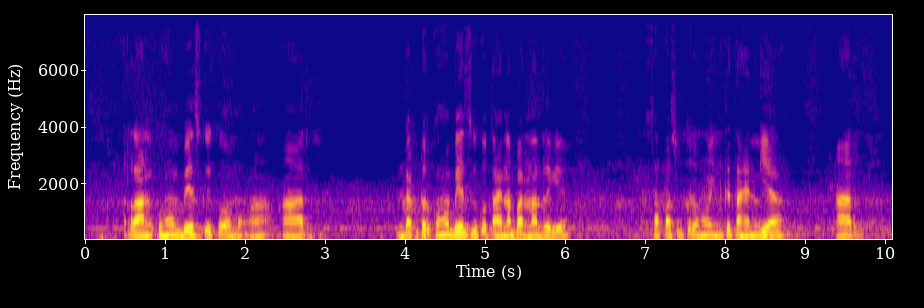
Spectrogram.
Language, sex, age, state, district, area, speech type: Santali, male, 18-30, Jharkhand, East Singhbhum, rural, spontaneous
